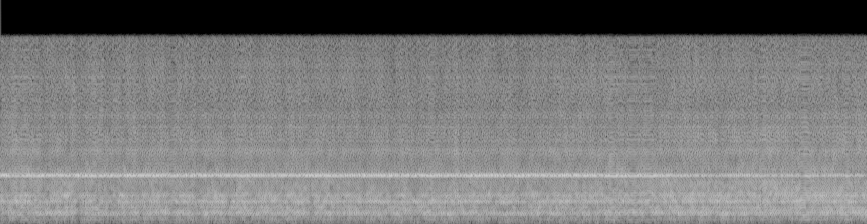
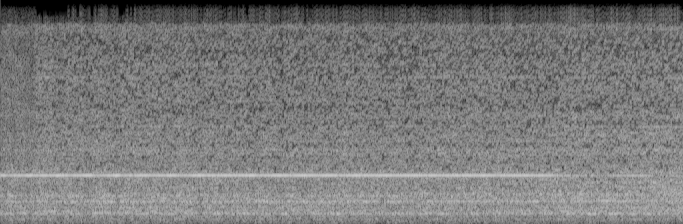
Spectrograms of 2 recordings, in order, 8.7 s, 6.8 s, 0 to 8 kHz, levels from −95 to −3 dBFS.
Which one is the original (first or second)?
second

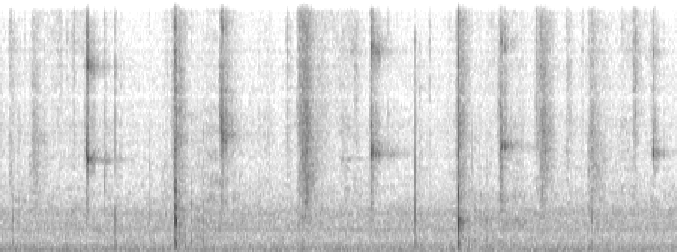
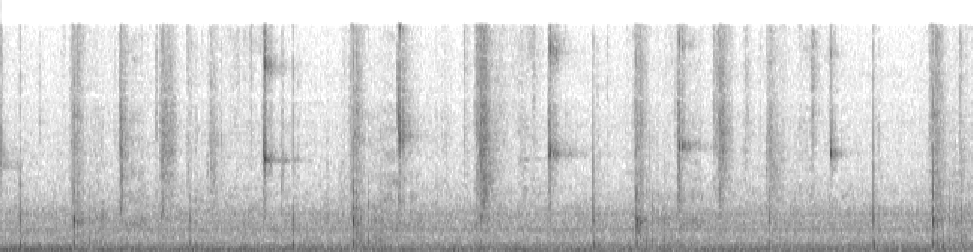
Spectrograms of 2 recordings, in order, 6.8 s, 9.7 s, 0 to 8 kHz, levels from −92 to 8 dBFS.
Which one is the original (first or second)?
second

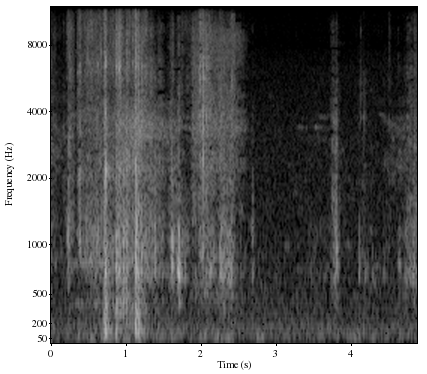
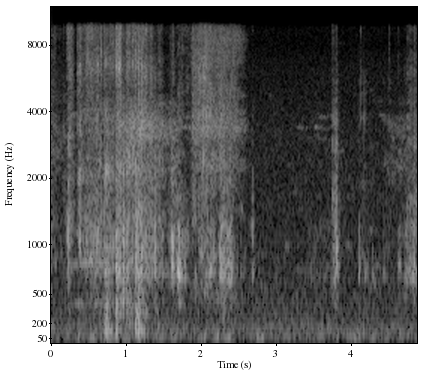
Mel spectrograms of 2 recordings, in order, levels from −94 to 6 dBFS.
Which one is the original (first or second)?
second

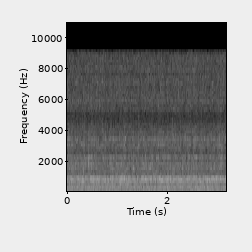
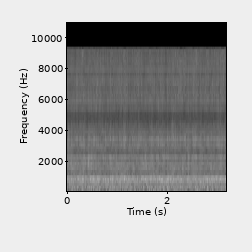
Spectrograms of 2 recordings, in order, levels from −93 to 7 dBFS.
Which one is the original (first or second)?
first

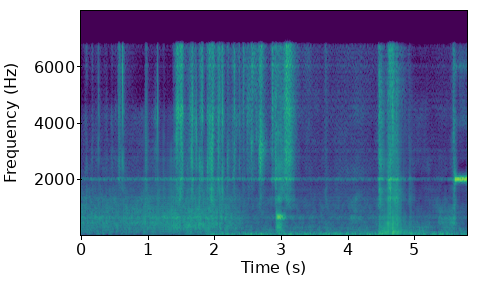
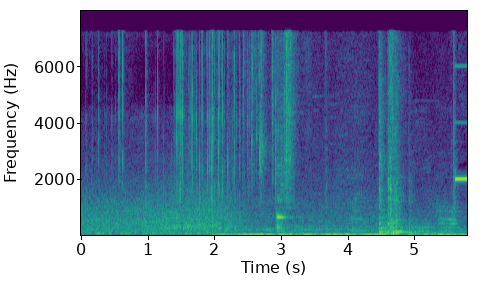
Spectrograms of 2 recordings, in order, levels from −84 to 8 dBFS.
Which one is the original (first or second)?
second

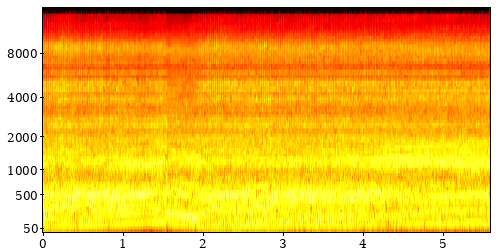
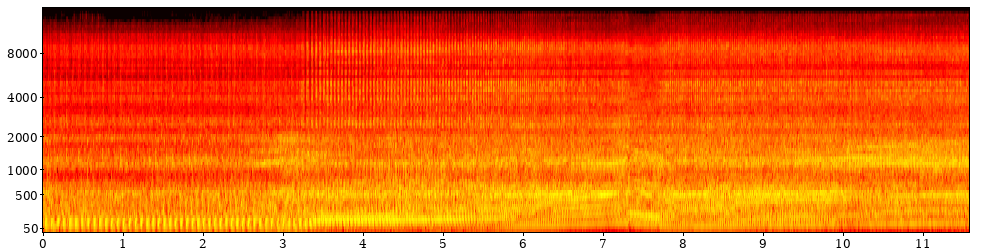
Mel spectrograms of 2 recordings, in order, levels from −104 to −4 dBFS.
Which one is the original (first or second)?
second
